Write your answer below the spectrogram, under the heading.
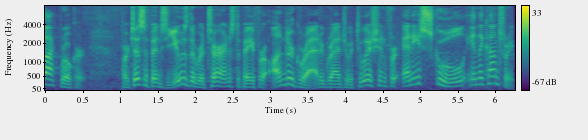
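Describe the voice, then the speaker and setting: With vocal fry and very wide pitch swings, a man is heard in a very clean recording with a silent background. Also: fairly high pitch for a man, moderate pace. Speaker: local TV news anchor. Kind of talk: local TV news anchor read.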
